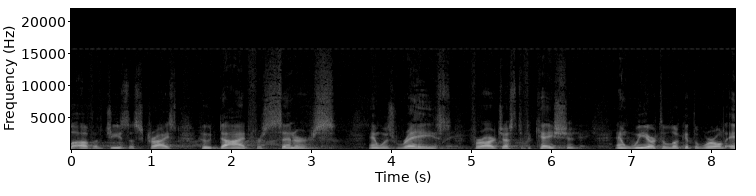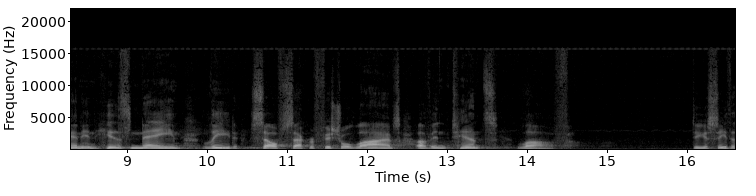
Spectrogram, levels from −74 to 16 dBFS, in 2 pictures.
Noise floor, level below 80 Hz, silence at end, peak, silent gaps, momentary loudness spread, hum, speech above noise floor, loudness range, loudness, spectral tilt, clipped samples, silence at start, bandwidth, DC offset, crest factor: -56 dBFS; -64 dBFS; 0 s; -4 dBFS; none; 14 LU; none; 31 dB; 5 LU; -25 LUFS; -6 dB/octave; under 0.1%; 0 s; 16 kHz; under 0.1%; 20 dB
